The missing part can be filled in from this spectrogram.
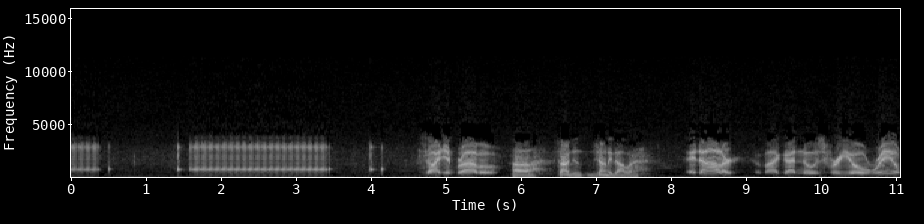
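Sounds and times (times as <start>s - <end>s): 
telephone ring tone of a call placed from a phone booth: 0.0s - 0.6s, 1.4s - 4.2s
speech: 4.8s - 7.7s, 8.4s - 11.0s.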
